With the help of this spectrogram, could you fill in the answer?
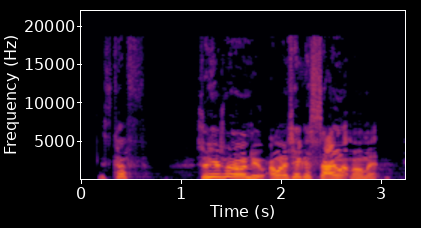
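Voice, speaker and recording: A woman with an American accent speaks in a bright, sharp tone with lively intonation. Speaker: pastor. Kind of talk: sermon; fervent prayer. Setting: church. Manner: hushed, earnest.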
